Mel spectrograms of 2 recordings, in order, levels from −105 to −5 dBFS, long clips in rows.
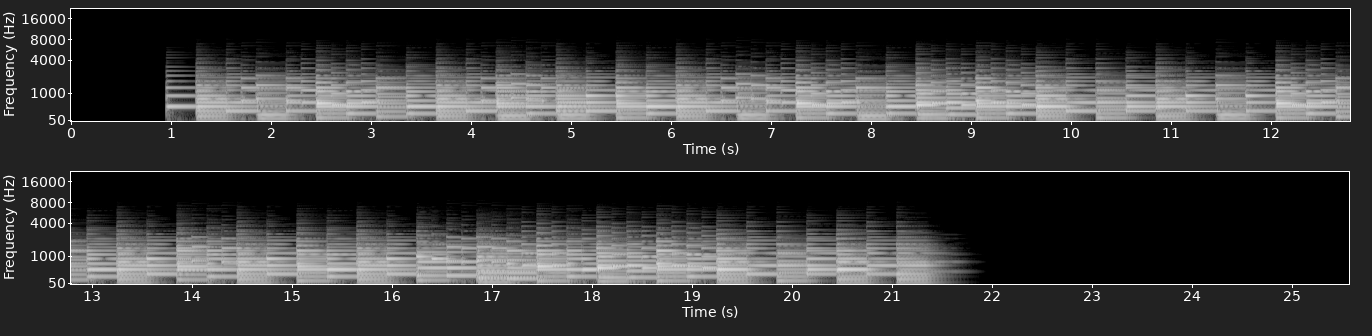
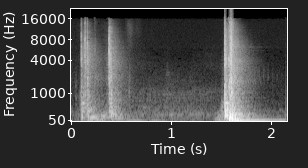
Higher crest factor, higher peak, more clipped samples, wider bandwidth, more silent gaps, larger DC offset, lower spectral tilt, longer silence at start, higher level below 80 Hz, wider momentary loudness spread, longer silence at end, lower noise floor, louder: about the same, 16 dB vs 20 dB; second, -12 dBFS vs 0 dBFS; second, under 0.1% vs 0.2%; second, 4.6 kHz vs 17 kHz; neither; neither; first, -10 dB/octave vs -3.5 dB/octave; first, 0.95 s vs 0.1 s; second, -54 dBFS vs -26 dBFS; second, 6 LU vs 18 LU; first, 4.05 s vs 0.05 s; about the same, -54 dBFS vs -52 dBFS; second, -28 LUFS vs -16 LUFS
